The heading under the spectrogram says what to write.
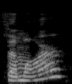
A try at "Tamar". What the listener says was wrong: The H is silent. It's Tamar.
